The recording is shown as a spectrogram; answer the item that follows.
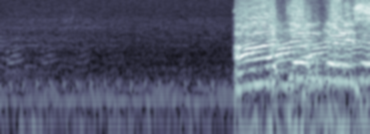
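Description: A short pause filled only by a faint steady low hum, then about one and a half seconds in a man's voice comes in loudly through a microphone and loudspeaker.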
